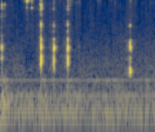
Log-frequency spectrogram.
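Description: Faint, sharp clicks, about six of them at uneven intervals, from a computer mouse being clicked while burn-tool strokes are made in Photoshop.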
